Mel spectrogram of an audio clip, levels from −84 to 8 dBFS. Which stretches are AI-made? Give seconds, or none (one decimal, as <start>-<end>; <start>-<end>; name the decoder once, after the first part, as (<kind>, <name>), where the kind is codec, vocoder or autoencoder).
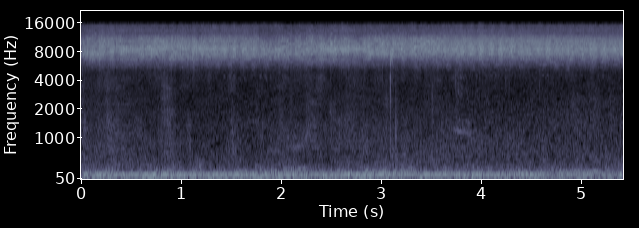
0.0-1.3 (codec, SNAC); 1.9-3.6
